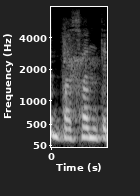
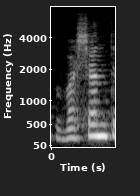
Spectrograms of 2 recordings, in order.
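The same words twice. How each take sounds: First: बसंत starting with "ba"; wrong pronunciation. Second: वसंत starting with "va"; correct pronunciation. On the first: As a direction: open बसंत on a b sound. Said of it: "ना कि बसंत लिखा जाता है". (बसंत को "ब" से शुरू करें) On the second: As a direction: open वसंत on a v sound. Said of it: "वसंत लिखा जाता है". (वसंत को "व" से शुरू करें) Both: Shown as a demonstration.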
